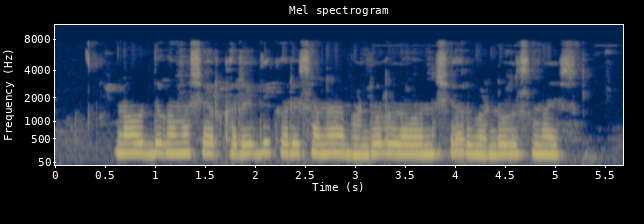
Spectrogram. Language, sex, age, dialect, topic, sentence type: Marathi, male, 56-60, Northern Konkan, banking, statement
